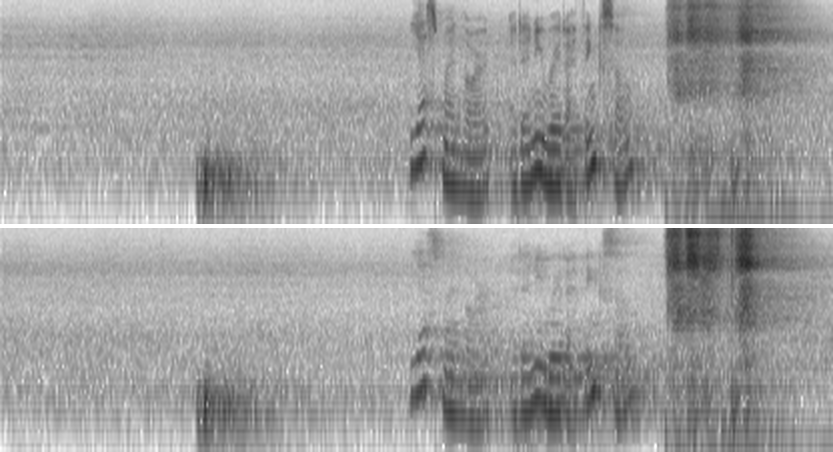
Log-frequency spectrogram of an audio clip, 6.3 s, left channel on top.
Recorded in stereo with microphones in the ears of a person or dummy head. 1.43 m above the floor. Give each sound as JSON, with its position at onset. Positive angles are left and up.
{"t": 1.5, "sound": "a thud", "side_deg": 20, "distance_m": 4.5}
{"t": 3.1, "sound": "a woman speaking", "side_deg": 45, "distance_m": 0.7}
{"t": 5.0, "sound": "writing", "side_deg": -35, "distance_m": 1.2}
